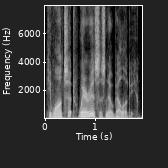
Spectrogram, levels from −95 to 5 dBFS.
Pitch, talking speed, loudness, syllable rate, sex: 115 Hz, 245 wpm, -17 LUFS, 6.8 syllables/s, male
